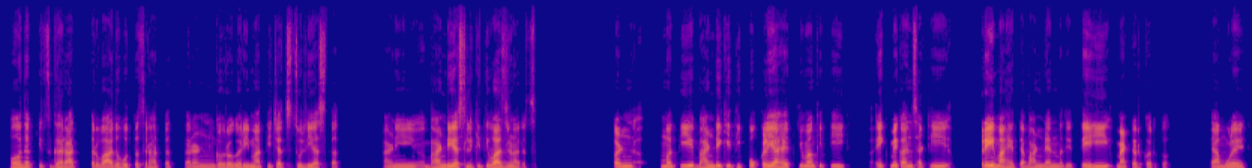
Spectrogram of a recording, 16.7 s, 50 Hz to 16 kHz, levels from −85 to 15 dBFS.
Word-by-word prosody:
हो, 215 +2 +2
नक्कीच 200 -11 -5
घरात 130 +1 +1 0.2
तर, 155 - -4
वाद 140 +1 +3
होतच 140 +2 -6
राहतात, 125 -2 -8 0.2
कारण 125 0 -5
"घरोघरी 130 +1 -1
मातीच्याच 130 +2 -4
चुली" 125 -2 -3
असतात - - -9 0.6
आणि 125 +1 -5
भांडी 140 +2 +4
असली 145 -1 +2
की 155 - -5
ती - - -1
वाजणारच. 120 -5 +1 1.0
पण, 150 0 +2 0.4
मग 155 +1 +1
ती 170 0 +3
भांडी 145 0 +1
किती 170 +1 -4
पोकळी 160 +1 +4
आहेत? 165 +1 +4
किंवा 170 0 0
किती 175 0 -6 0.4
एकमेकांसाठी, 155 -1 0 0.5
प्रेम 170 0 +10
आहे 130 -3 +3
त्या 130 - -1
भांड्यांमध्ये? 120 -1 -4
तेही 145 +2 +3
मॅटर 120 -3 +1
करतं. - - -11 0.6
त्यामुळे 140 +2 0
140 Hz, 130 wpm, -25 LUFS, 125-155 Hz, 1.0 s, प्रेम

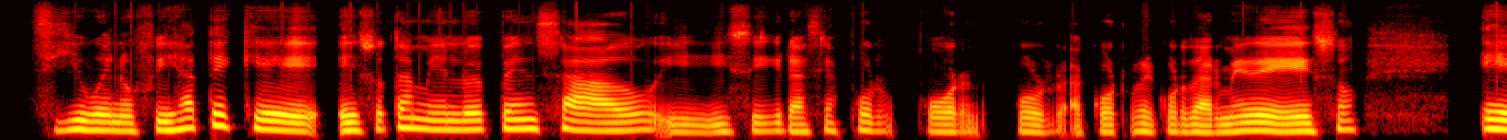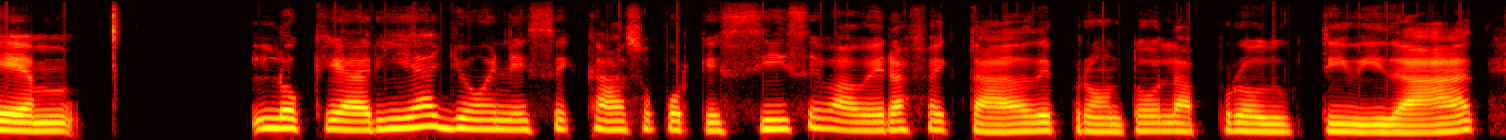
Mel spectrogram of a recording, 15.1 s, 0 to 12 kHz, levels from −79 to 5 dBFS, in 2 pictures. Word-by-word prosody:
Sí, 175 +2 -3
bueno, 160 -3 +2
fíjate 200 - +1
que 175 - +3
eso 160 +3 0
también 185 -3 0
lo 175 - +2
he 175 - +1
pensado, 175 -3 +1
y 135 0 -5
sí, 145 +1 -5
gracias 150 0 -4
por 160 -3 -6
por 140 -1 -4 0.2
por 130 -2 -4
aco 135 +2 -4
recordarme 140 0 -1
de 150 -2 +5
eso. 175 +4 -4 0.6
Em, 160 -5 +5 0.9
lo 205 +1 +3
que 185 0 0
haría 195 +7 +3
yo 195 -2 +1
en 185 -1 0
ese 180 +1 -4
caso, 180 -2 -2
porque 170 -2 -3
sí 185 +5 -1
se 205 +2 -5
va 180 -3 0
a - - 0
ver 160 +1 0
afectada 150 -4 0
de 160 0 +2
pronto 150 0 -3
la 150 -1 0
productividad 145 -1 0
160 Hz, 150 wpm, -21 LUFS, 145-180 Hz, 0.9 s, de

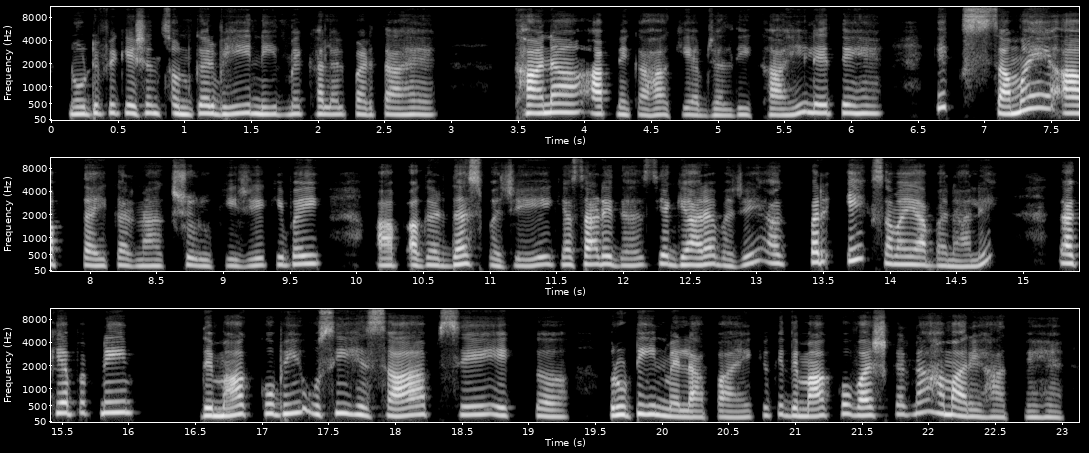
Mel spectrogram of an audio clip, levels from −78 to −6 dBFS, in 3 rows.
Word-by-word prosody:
Notification 230 +2 0
सुनकर 220 0 +1
भी 225 +3 0
नींद 205 -2 0
में 210 0 -3
खलल 200 -1 -2
पड़ता 195 -1 -2
है। 190 0 -3 0.6
खाना 235 +2 +7 0.3
आपने 210 -2 +3
कहा 185 0 -2
कि 190 - -7
अब 175 - -6
जल्दी 175 +2 -6
खा 180 -1 +1
ही 200 +8 -2
लेते 240 -1 0
हैं। 225 0 -1 0.4
एक 405 +3 -4
समय 295 - +4
आप 230 -1 +7
तय 190 -2 -1
करना 185 -2 -4
शुरू 195 -5 -3
कीजिए 185 +1 -5
कि 215 - -4
भई, 240 +3 0 0.4
आप 100 0 +1
अगर 205 -1 +1
10 225 +5 +1
बजे 180 0 -6 0.3
या 220 - -1
10:30 215 -2 -1
या 245 - +2
11 215 +2 +2
बजे 205 - -5
अ 260 - +1 0.2
पर 290 0 +4 0.2
एक 385 +4 +1
समय 230 -3 +1
आप 210 - -6
बना 170 -3 -4
लें 230 - -4 0.5
ताकि 255 +3 +4
आप 295 -1 +1
अपने, 300 +2 +1 0.6
दिमाग 220 +4 +5
को 280 0 +1
भी 275 +4 +1
उसी 290 - 0
हिसाब 225 +2 +4
से 240 -1 -1 0.2
एक 205 -4 -4 0.4
रूटीन 245 +1 +3
में 195 - +2
ला 175 -1 +1
पाएँ 175 -1 -3
क्योंकि 225 +3 -8
दिमाग 210 0 +5
को 275 - -1
वश 225 0 +4
करना 260 +5 -4
हमारे 215 -7 +3
हाथ 175 0 -5
में 175 - -4
है। 170 -1 -6
215 Hz, 170 wpm, -20 LUFS, 190-240 Hz, 0.6 s, खाना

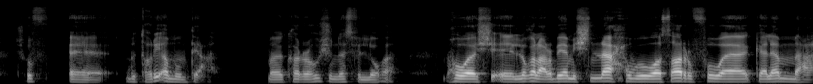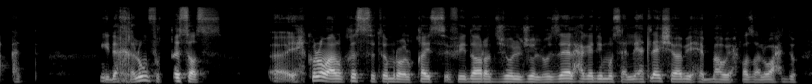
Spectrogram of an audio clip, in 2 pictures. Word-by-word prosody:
شوف - - -11 0.2
آآ، - - -7 0.2
بطريقة 150 - -3
ممتعة، 120 -4 -10 0.5
ما 115 - -4
يكرّهوش 125 +4 -5
الناس 125 0 -8
في 125 - -16
اللغة، 110 -1 -9 0.5
هو 135 -2 +7
ش - - -3
اللغة 130 +3 0
العربية 130 +1 +4
مش 135 +1 0
نحو 145 0 +5
وصرف 135 +1 +5
وكلام 130 0 +2
معقّد، 110 0 -6 0.8
يدخّلوهم 195 - -2
في - - -10
القِصَص 160 - -2 0.5
آآ، - - -6
يحكوا 435 - -2
لهم 185 - +7
عن 135 0 +6
قصّة 155 -1 -3
امرؤ 135 -2 0
القيس 130 +2 -2
في 125 - -6
دارة 130 0 +2
جُلجُل، 125 -1 -4
وإزاي 120 +4 0
الحاجة 130 -1 0
دي 130 +1 -4
مسلية، 125 -2 -5
هتلاقي 140 +5 -1
الشباب 130 -3 -1
يحبّها 115 -1 -6
ويحفظها 115 0 -6
لوحدُه، 120 +1 -6
130 Hz, 150 wpm, -25 LUFS, 120-140 Hz, 0.8 s, هو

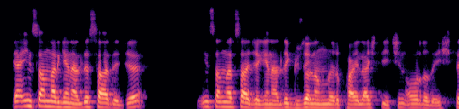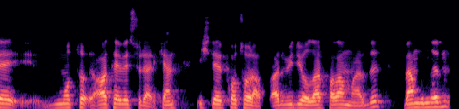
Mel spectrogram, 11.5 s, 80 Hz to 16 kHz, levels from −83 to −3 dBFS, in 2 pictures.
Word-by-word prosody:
Ya, 175 0 +2
insanlar 180 -2 +3
genelde 155 -1 +2
sadece 150 -1 +1 0.7
insanlar 165 -1 0
sadece 150 -5 +2
genelde 125 +2 -1
güzel 135 +1 +1
anıları 130 0 -1
paylaştığı 125 0 0
için 140 +5 -8
orada 130 -2 -2
da, 100 - -4
işte, 135 +6 -1
iii, 330 0 -16 0.3
moto 135 +2 -1
ATV 130 0 +2
sürerken, 120 -2 -3 0.2
işte, 125 0 0
fotoğraflar, 125 -3 0
videolar 120 -1 +1
falan 120 -2 +1
vardı. 135 - -4 0.2
Ben 135 +2 +3
bunların 155 +3 +1
130 Hz, 130 wpm, -22 LUFS, 125-155 Hz, 0.7 s, insanlar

